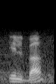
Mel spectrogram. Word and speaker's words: Elba: We say it Elba because the locals say it Elba. They don't have ain in Arabic. Okay. Okay. So that the right one is Elba.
